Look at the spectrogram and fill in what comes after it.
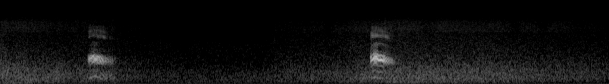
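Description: A bird giving two short calls about three seconds apart, the second the louder, over a steady background hiss.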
